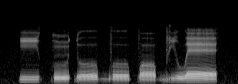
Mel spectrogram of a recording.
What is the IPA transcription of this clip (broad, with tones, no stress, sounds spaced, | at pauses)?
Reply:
iː˦ kʷ ũ˨ ɗ oː˨˦ b oː˨ p ɔ˨ b i˦ w ɛ˦˨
